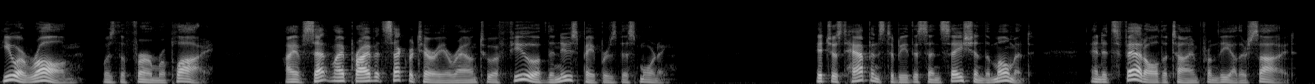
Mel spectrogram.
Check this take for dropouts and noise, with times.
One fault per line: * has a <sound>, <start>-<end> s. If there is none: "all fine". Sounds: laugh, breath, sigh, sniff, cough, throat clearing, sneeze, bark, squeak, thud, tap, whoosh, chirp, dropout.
all fine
